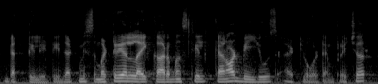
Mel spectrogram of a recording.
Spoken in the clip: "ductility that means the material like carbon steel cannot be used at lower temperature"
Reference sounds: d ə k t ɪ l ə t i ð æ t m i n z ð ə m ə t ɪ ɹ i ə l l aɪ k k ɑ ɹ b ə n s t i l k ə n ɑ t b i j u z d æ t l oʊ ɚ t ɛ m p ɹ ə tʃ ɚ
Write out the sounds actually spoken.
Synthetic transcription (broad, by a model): d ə k t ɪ l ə t i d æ t m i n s m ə t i ɹ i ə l l aɪ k k ɑ ɹ b ə n s t i l k ə n ɑ t b i j u z d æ t l oʊ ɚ t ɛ m p ɹ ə tʃ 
